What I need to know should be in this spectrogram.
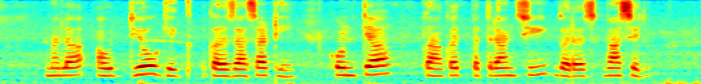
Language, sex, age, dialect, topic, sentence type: Marathi, female, 41-45, Standard Marathi, banking, question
